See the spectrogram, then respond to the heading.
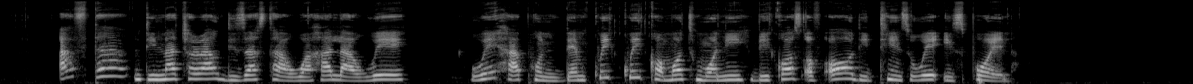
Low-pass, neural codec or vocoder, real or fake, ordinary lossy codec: none; none; real; none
